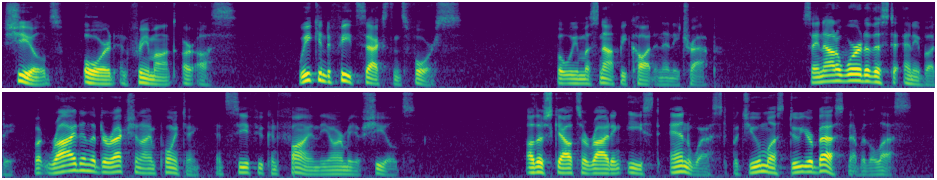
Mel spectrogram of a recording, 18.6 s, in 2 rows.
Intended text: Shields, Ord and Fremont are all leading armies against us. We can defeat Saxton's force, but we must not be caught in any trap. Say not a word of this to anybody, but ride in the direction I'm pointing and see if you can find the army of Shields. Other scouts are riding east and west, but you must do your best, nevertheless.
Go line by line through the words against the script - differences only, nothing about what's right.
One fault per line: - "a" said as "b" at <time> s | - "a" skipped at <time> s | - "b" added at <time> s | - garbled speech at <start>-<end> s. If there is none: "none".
- "all leading armies against" skipped at 1.9 s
